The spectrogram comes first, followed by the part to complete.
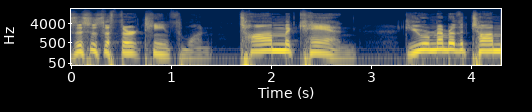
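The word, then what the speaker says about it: Thom McAn: way it was spelled how could T hom be Tom it was th so I said why is th M why isn't it pronounced that way they were started in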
